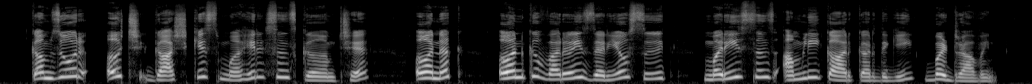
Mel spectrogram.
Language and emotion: Kashmiri, neutral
